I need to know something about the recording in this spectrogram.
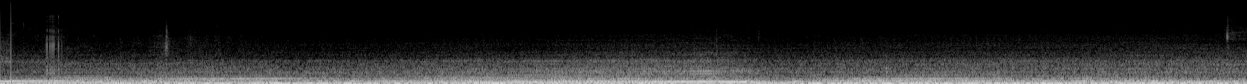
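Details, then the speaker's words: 1987 VW MK2 Jetta, newly swapped from 3-speed automatic to 5-speed manual, revved toward 4,000–5,000 rpm through each gear on the road: engine note climbs smoothly then drops on each shift, clean and even, no knocks or rattles; normal. "And it's fun now because I can rev this car out like way farther between each gear and it sounds really good, and this is exactly what this car needed."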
